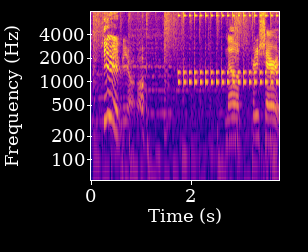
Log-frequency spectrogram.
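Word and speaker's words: Virgilio: now we meet again bartender you look winded vilo it's pronounced vilio no I'm pretty sure it's vilo you said as much the last time you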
